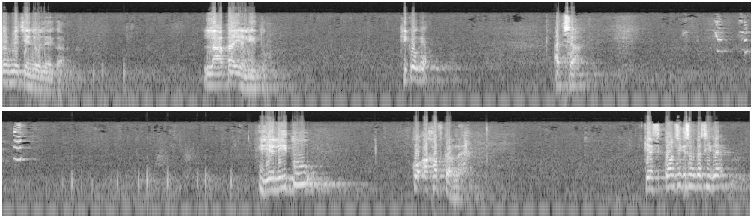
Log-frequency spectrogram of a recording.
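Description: A man speaks calmly in short phrases with long pauses, heard through a microphone.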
